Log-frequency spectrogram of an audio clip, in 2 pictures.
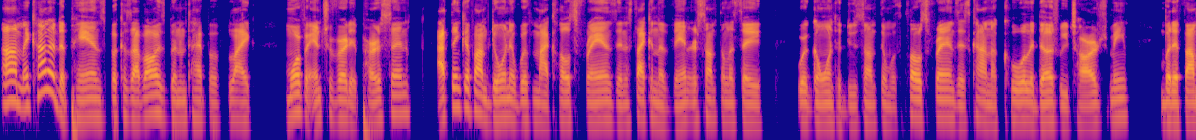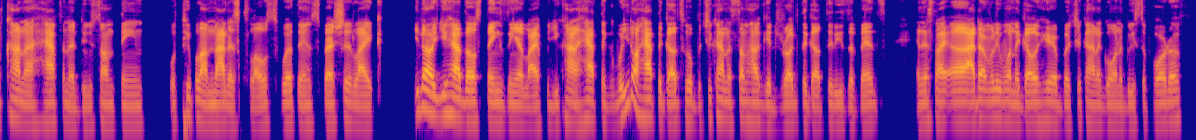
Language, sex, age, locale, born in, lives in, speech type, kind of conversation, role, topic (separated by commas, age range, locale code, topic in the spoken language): English, male, 35-39, en-US, United States, United States, conversation, unstructured, none, How do you recharge after a long day?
